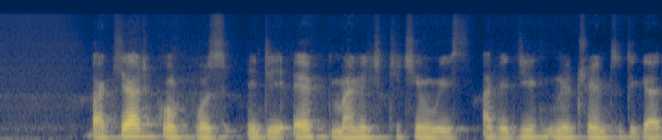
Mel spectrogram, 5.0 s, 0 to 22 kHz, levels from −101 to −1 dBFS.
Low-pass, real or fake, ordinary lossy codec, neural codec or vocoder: 14.4 kHz; fake; none; autoencoder, 48 kHz, 32 numbers a frame, DAC-VAE, trained on Japanese speech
